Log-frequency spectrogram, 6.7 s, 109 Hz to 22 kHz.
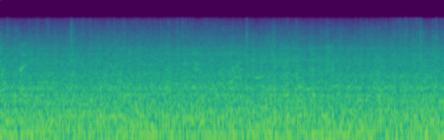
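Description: A Hawaiian Airlines airliner on final approach to runway 17 left, flying low over a Costco, gives a steady loud broadband roar that fills every moment and drowns out any voices.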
